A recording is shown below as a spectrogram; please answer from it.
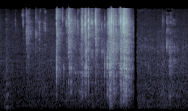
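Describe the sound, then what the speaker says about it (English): Toffee wrappers being unwrapped at close range, bursts of sharp plastic crinkling and crackling that grow busier and louder, stop abruptly, then resume softly. "And now we're going to unwrap the toffees."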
